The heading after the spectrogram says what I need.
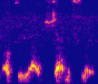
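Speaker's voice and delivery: very soft, nearly voiceless private thought; thinking to himself. Retold or imitated. Telling what he thought on seeing the girls, barely voiced inner thought. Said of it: "I'm thinking".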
